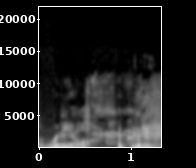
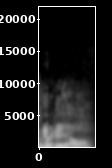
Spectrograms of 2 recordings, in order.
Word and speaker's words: Ridiel: Also, his name is Rydell, pronounced Ridiel. His name is Ridiel, pronounced Ridiel, according to these subtitles and dialogue.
